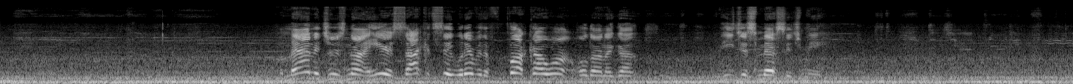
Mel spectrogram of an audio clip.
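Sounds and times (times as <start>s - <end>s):
car being driven, low engine and road rumble: 0.0s - 10.7s
speech: 2.9s - 6.6s, 7.2s - 8.4s.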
